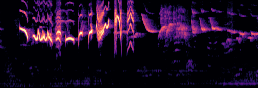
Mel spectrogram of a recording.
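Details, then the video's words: Oriental magpie-robin (kacer) giving 'gaya kura kura' fighting-style song: a loud burst of fast wavering whistles and steep up-down sweeps in the first half, fading into softer, thinner notes over a low background hum. "KACER NGEPLAY TARUNG|GAYA KURA KURA"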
